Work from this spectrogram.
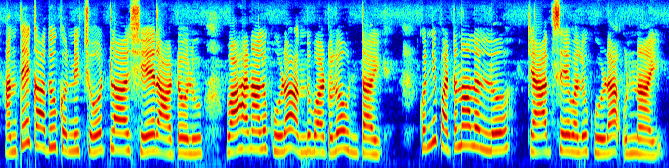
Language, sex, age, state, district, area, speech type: Telugu, female, 18-30, Telangana, Nizamabad, urban, spontaneous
